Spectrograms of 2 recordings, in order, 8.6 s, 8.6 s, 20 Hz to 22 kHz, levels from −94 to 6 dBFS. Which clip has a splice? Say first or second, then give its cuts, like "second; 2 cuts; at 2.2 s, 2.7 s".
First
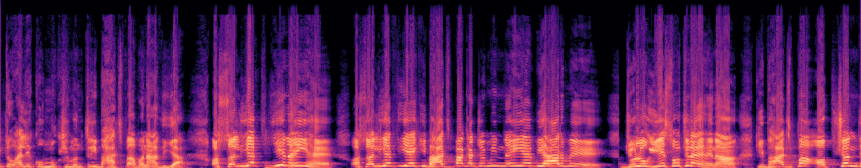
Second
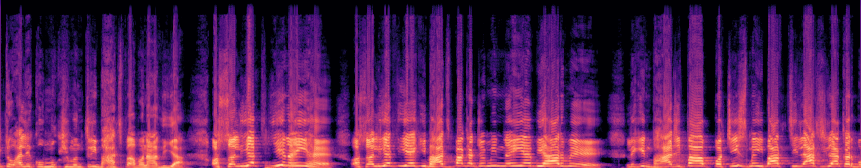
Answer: first; 1 cut; at 6.2 s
